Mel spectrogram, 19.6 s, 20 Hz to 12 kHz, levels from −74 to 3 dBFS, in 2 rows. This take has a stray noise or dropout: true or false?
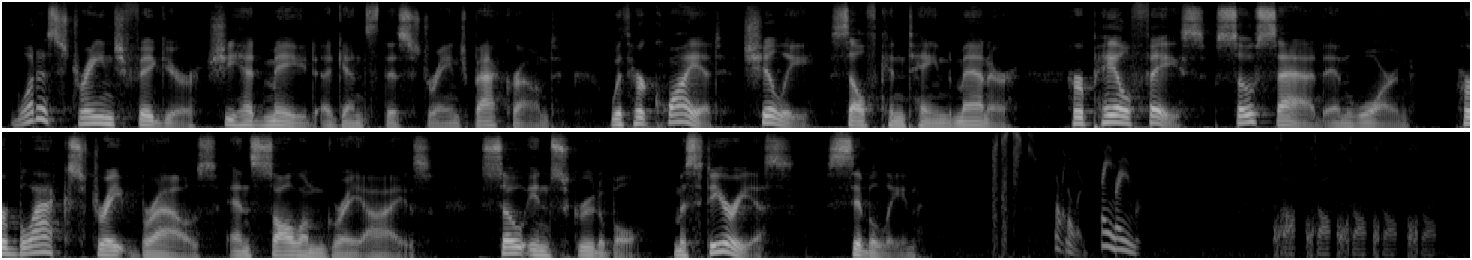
true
